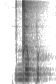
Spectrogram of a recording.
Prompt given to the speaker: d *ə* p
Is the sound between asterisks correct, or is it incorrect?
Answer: correct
